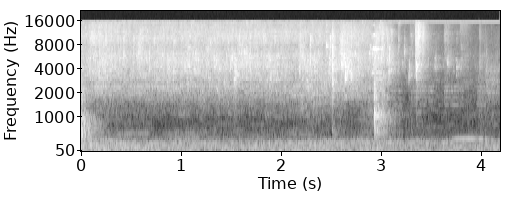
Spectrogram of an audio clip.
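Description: Bathroom sink tap running, water splashing over hands into the basin. It comes on suddenly, and a sharp knock comes just before the water stops about three seconds in.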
